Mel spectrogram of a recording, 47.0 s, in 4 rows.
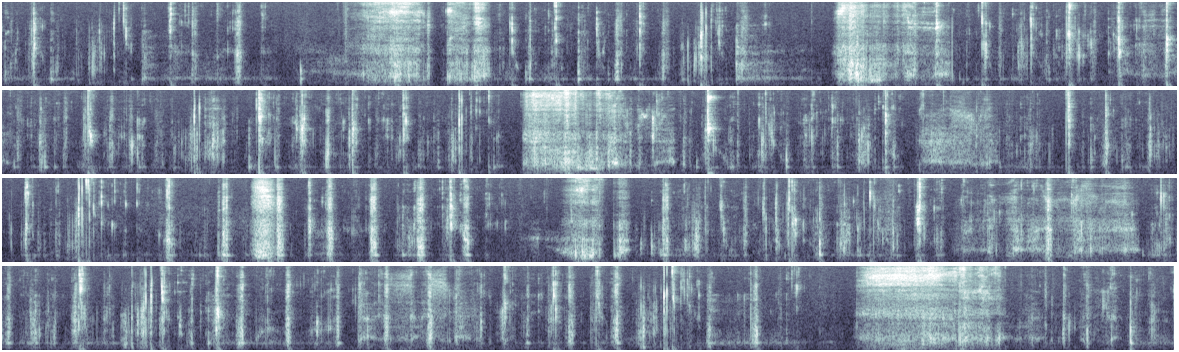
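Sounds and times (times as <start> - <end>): wet chewing and mouth sounds: 0.0 - 3.1, 3.8 - 7.8, 8.4 - 46.9.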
